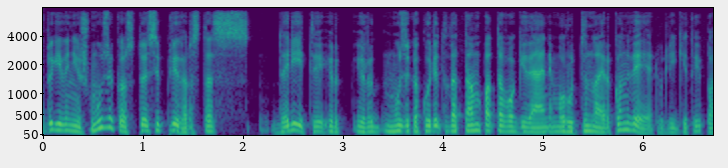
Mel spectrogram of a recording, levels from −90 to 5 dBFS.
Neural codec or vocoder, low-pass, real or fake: vocoder, 22.05 kHz, 80 mel bands, WaveNeXt; 7.2 kHz; fake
